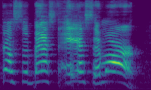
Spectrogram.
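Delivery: high put-on voice quoting Sass; lightly voiced friend, pleased; imitating Sass. Friend Sass praising the angry typing, high voice. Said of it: "She's like".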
